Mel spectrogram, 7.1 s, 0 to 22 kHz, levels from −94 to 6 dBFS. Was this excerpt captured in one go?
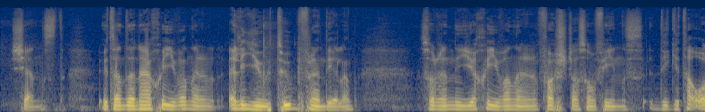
yes; 0 cuts

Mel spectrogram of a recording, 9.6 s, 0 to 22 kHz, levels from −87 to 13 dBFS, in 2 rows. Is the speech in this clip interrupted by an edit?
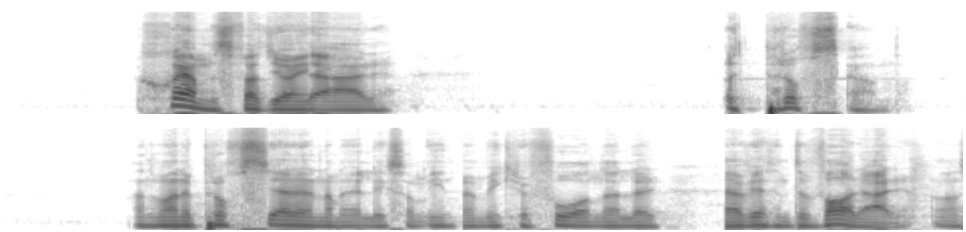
yes; 4 cuts; at 1.5 s, 6.5 s, 7.1 s, 8.4 s

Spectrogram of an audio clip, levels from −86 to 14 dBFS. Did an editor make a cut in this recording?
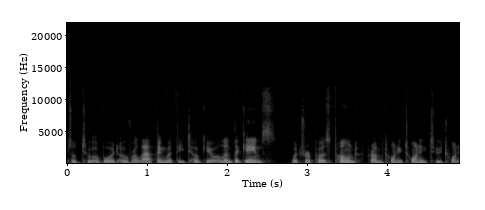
no; 0 cuts

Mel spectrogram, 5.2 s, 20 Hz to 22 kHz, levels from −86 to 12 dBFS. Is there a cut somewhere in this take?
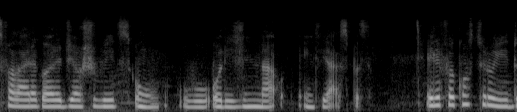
yes; 1 cut; at 4.2 s

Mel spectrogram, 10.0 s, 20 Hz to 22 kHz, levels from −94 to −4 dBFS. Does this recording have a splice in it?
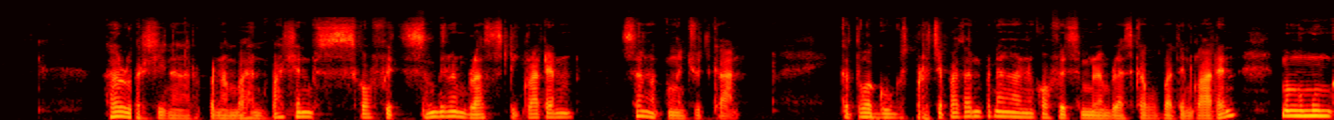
yes; 4 cuts; at 1.0 s, 2.3 s, 3.9 s, 6.9 s

